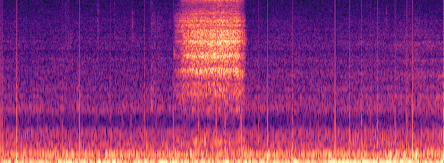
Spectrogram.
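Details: One loud, breathy hiss lasting about half a second rises from five hungry wild barn owl nestlings in their nest box at feeding time, with a soft low hum behind it.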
